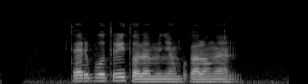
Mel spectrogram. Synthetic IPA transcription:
t̪ɛɾiput̪ɾid̪̥o̤laməɲaŋpəkaloŋan

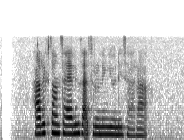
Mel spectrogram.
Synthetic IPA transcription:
haɾɪfsansaɛnɪŋsa̰ʔd̥ʒ̥ɾonɪŋjonesaɾa

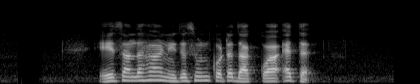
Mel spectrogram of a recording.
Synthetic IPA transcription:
eːsand̪əɦaːnid̪əsuŋkoʈəd̪akʋaːʔæt̪ə

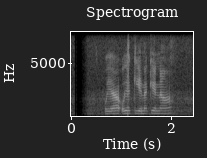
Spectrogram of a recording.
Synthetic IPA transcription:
ojaʔojakiənakena

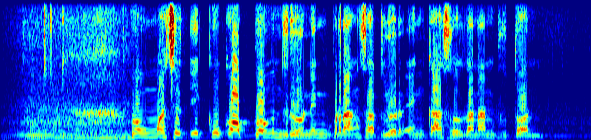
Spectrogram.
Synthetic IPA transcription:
mʊŋmḁʒ̥ɪ̤t̪̚ikukɔb̥ɔ̤ŋɲd͡ʒəɾonɪŋpəɾaŋsad̪̥ṳlʊɾɪŋkasəlt̪ananb̥ṳt̪ɔn

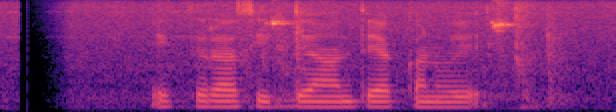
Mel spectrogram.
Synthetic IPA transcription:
ḛk̚t̪əɾaːsid̪jaːnt̪eakːanueː

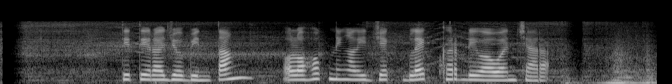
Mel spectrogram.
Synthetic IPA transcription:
t̪it̪iɾad͡ʒɔbint̪aŋ | ʔɔ̰lɔɦɔk̚niŋalid͡ʒɛk̚blɛkʰːɨrdiwawaɲt͡ʃaɾa̰

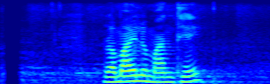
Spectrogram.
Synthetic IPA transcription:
rʌmajlomant̪ʰe

